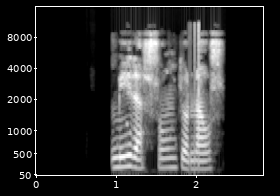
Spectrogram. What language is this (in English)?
Matsés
